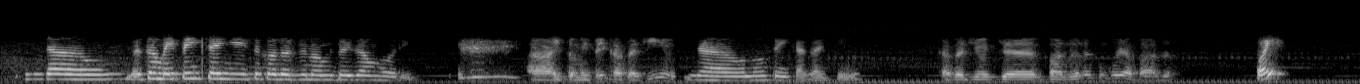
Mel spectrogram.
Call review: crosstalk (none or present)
none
